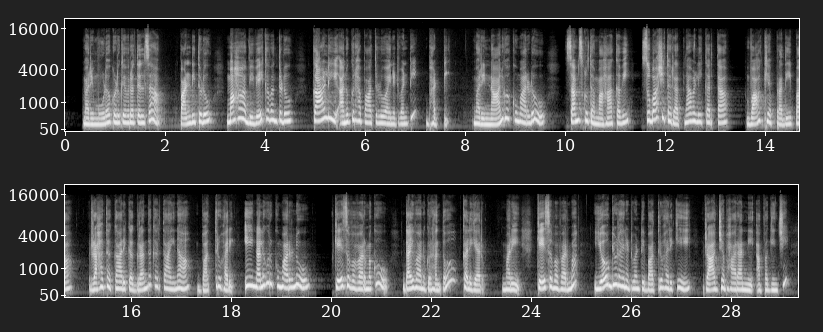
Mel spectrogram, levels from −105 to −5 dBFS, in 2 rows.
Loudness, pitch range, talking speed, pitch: -19 LUFS, 195-270 Hz, 80 wpm, 225 Hz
